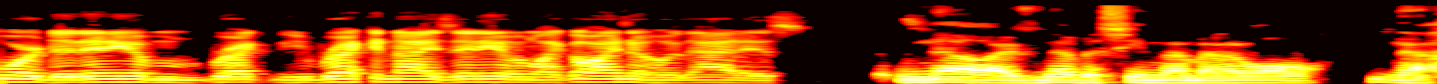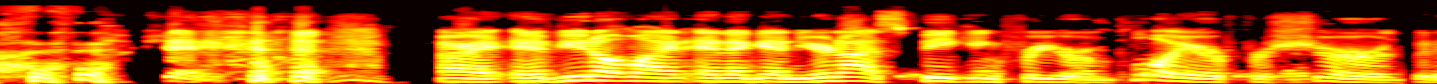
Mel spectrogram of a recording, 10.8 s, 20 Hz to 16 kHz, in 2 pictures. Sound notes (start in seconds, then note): 5.3 chuckling; 5.3 laughter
